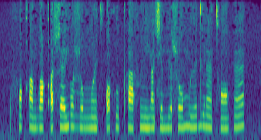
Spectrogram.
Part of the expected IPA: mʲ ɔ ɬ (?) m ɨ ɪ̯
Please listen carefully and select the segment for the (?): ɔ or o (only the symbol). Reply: o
